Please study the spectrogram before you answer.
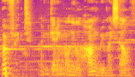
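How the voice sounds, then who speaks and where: A man playing a calm, kind young traveler hero with an easygoing manner in a video game. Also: mid-range voice, moderate pace, gravelly. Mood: friendly. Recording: music behind the voice.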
